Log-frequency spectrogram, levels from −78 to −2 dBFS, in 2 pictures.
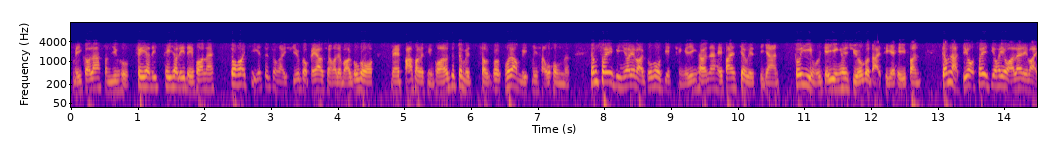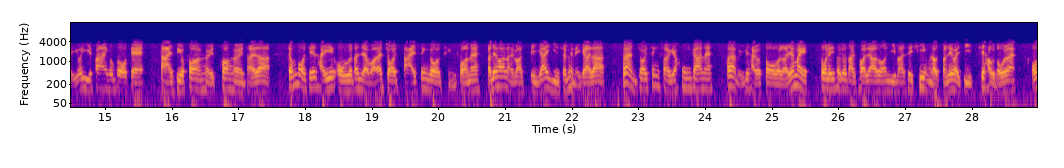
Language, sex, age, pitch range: Chinese, male, 20-39, 120-165 Hz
